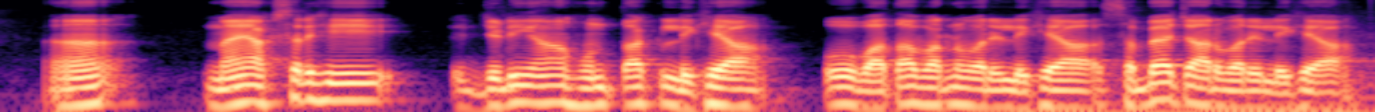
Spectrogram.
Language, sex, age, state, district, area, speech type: Punjabi, male, 45-60, Punjab, Fatehgarh Sahib, urban, spontaneous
